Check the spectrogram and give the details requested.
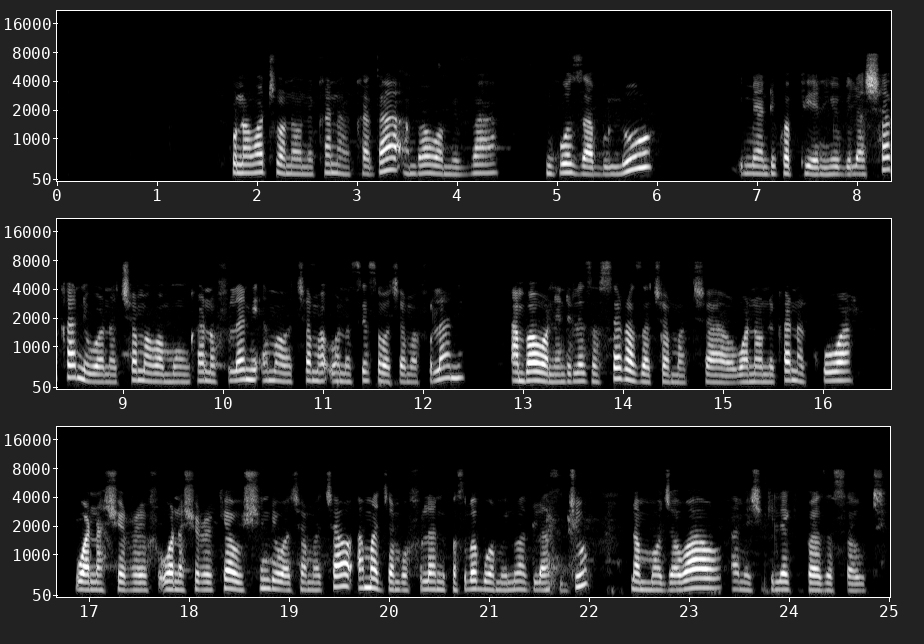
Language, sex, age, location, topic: Swahili, female, 36-49, Kisumu, government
